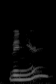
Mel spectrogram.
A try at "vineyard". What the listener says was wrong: I know it says vineyards, but I think it's pronounced vineyard when you're talking about wine.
